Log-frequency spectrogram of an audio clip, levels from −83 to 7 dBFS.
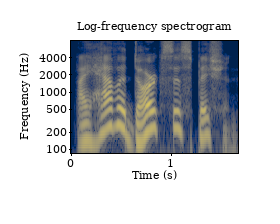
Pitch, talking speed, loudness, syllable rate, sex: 165 Hz, 180 wpm, -18 LUFS, 4.5 syllables/s, male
